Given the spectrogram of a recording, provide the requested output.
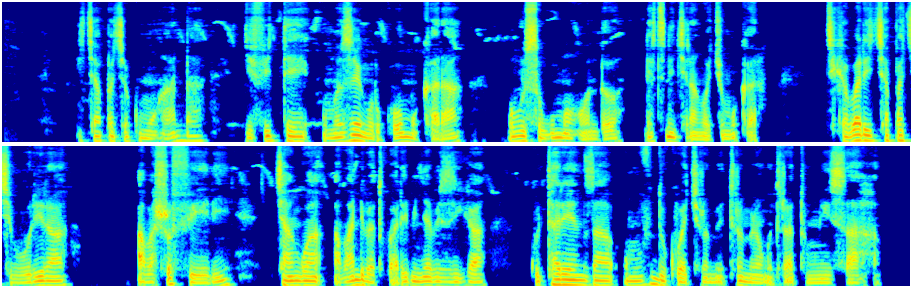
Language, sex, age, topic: Kinyarwanda, male, 18-24, government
